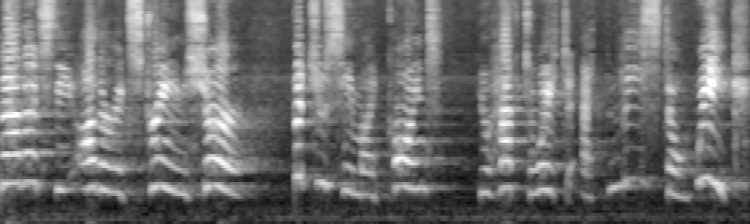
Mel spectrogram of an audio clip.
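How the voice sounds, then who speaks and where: A woman's squeaky, put-on character voice at an extremely high pitch, deadpan in tone, with ordinary pitch variation and a moderate pace. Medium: comedy sketch. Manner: earnest, deadpan.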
